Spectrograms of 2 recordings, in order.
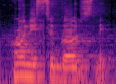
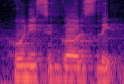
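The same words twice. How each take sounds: Both takes have the same delivery.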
